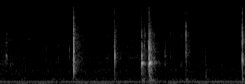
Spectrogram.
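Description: Five or so short, sharp clicks and taps spread over about a second, from hands handling something right at the microphone.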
